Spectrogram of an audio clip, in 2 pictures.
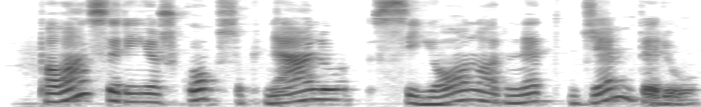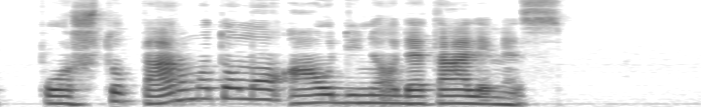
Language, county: Lithuanian, Panevėžys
